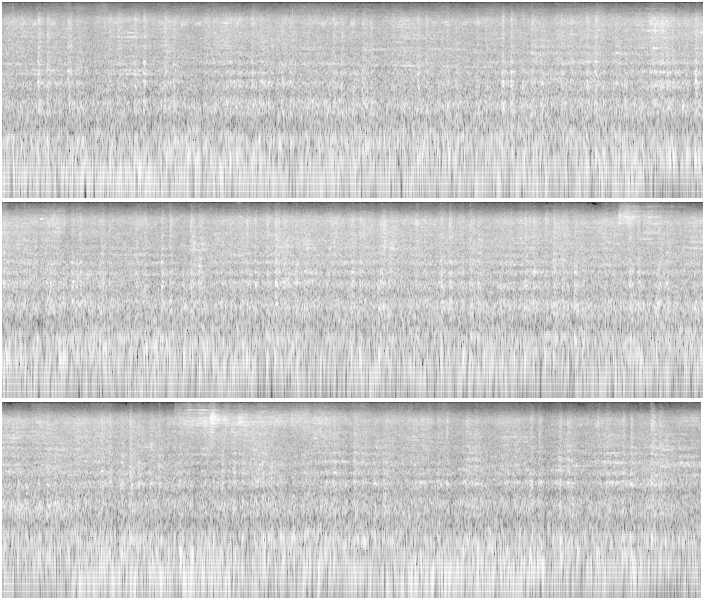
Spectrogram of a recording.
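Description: Double-stack intermodal freight train passing, the steel wheels of its well cars running steadily and loudly on the rails.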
